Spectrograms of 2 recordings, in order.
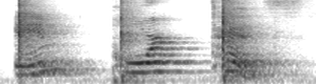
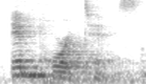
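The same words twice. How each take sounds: First: "Importance" drawn out syllable by syllable; slow syllables. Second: Said in the usual way. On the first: Shown as a demonstration. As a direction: stretch out "Importance" so each syllable shows. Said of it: "How many syllables". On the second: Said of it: "minor importance".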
